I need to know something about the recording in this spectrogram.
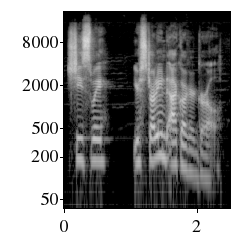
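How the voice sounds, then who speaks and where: A man's voice: sits high, animated, moderate pace, fairly bright tone, faint music behind, pitched above the performer's own voice. A man voicing a proud, sarcastic young female ninja who guards her feelings, in a story reading. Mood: sarcastic, guarded.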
